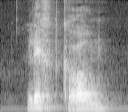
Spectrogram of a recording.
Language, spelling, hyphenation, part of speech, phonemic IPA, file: Dutch, lichtkroon, licht‧kroon, noun, /ˈlɪxt.kroːn/, Nl-lichtkroon.ogg
- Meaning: chandelier, in particular one with more than two arms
